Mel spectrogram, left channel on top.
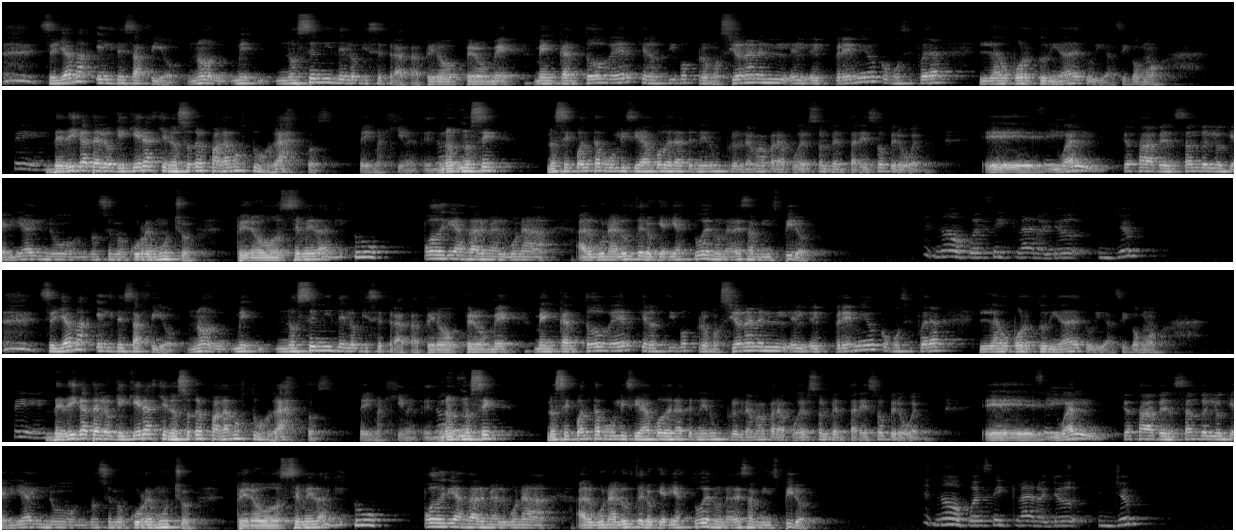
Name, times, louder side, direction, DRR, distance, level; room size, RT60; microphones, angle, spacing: voice 1, 0.0-12.0 12.8-15.6 15.9-17.4 17.8-21.6 22.1-23.3 23.5-28.4 28.9-32.7, right 1 dB, 10° right, 2 dB, 0.3 m, -23 dB
voice 2, 12.4-12.9 16.5-17.2 22.7-23.3 33.8-36.0, right 2 dB, 45° right, 5 dB, 0.9 m, -35 dB
7.2 x 3.5 x 4.6 m, 0.63 s
head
